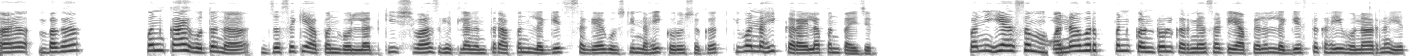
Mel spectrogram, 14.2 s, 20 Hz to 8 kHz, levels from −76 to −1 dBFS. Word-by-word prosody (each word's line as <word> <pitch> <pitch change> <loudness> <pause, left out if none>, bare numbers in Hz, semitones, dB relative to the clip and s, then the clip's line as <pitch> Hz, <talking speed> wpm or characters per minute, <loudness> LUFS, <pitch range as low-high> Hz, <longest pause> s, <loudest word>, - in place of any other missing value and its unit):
अ, 235 +2 +3 0.2
बघा 260 +5 +3 0.7
पण 315 +1 +3
काय 315 +1 +6
होतं 240 +1 +1
ना, 185 -2 0 0.3
जसं 235 +3 0
की 270 - 0
आपण 210 -2 0
बोललात, 180 -1 +1
की 245 0 -6
श्वास 220 +1 0
घेतल्यानंतर 200 0 -2
आपण 225 +3 -1
लगेच 210 +3 -1
सगळ्या 190 -2 0
गोष्टी 190 +1 -3
नाही 205 +1 0
करू 185 -1 0
शकत 185 +4 -5 0.2
किंवा 260 +4 +2
नाही 270 0 0
करायला 195 -2 +3
पण 215 -1 -1
पाहिजेत. 160 -4 -3 1.0
पण 265 +2 0
हे 285 0 +2
असं 295 +1 +4 0.2
मनावर 285 +9 +4 0.2
पण 300 0 +1
कंट्रोल 255 +1 +2
करण्यासाठी 215 -1 0
आपल्याला 195 +3 0
लगेच 200 +2 0
तर - - 0
काही 215 -1 +1
होणार 190 0 0
नाहीयेत. 180 -6 -2
215 Hz, 160 wpm, -22 LUFS, 190-250 Hz, 1.0 s, काय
